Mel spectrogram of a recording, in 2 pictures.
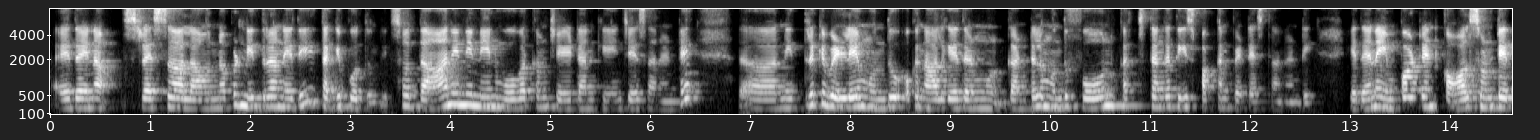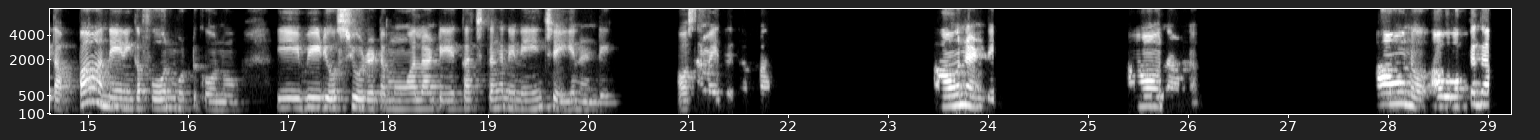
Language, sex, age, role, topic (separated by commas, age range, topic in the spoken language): Telugu, female, 40-44, guest, నిద్రకు వెళ్లేటప్పుడు మనసును ప్రశాంతం చేసుకోవడానికి మీరు పాటించే సూచనలు ఏమిటి?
